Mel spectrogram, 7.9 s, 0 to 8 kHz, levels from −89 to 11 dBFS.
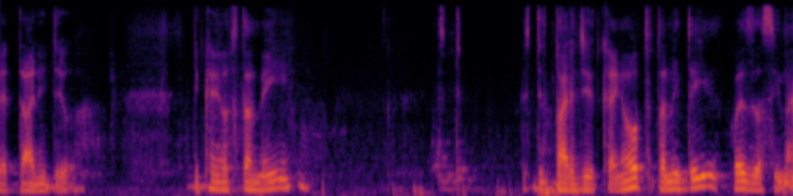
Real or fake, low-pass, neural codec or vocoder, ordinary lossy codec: fake; 7.2 kHz; codec, 16 kHz, 2 kbps, X-Codec, HuBERT features, trained on general audio; AAC, 48 kbps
